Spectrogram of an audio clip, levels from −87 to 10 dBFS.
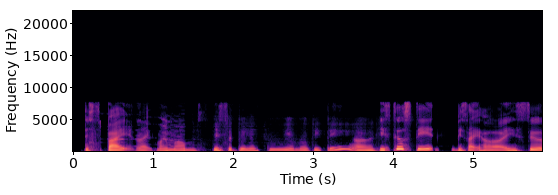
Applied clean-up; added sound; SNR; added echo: neural mask model DeepFilterNet 3.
